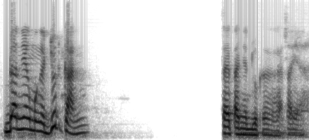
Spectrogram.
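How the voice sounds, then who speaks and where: A man's voice: fairly high pitch, sing-song, unhurried, breathy edge. A man hosting a casual political commentary show, rambling with many fillers and a slight cough. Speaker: host. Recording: tinny phone-like audio.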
